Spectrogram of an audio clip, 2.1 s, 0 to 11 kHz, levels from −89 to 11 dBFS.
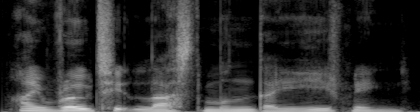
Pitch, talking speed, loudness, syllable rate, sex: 135 Hz, 170 wpm, -18 LUFS, 5.3 syllables/s, male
